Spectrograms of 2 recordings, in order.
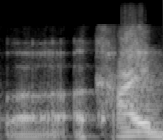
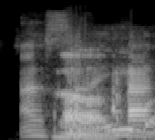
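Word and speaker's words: açaí: Acai bowls. Yes. Yeah, not acai bowls, because I used to I call say them that. I say acai. I've been saying it wrong all my life.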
